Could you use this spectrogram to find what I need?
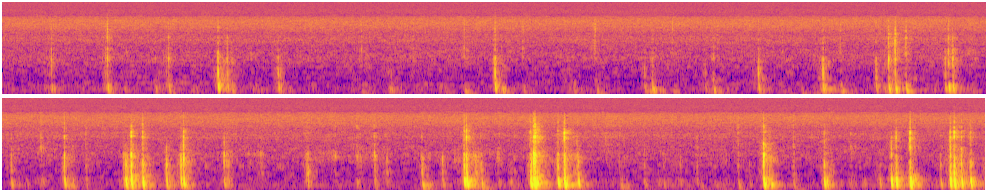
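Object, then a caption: Cardboard game box lid. Fingertips and short nails tap and scratch the lid of a closed square cardboard Monopoly board-game box, its white lid printed with a red logo, lying on a cork surface. Many quiet, short, dry taps and scrapes sit mostly in the low-mid range and die away instantly. They start sparse and grow denser and louder toward the end.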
